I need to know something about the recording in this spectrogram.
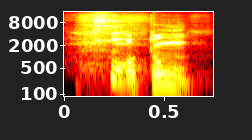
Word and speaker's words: Hotun: Is that how you say it? Hotun. Yes, this Ryu with 605 KDA, 60.9k total damage, 810 golds per minute.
